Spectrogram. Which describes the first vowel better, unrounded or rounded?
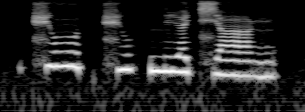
rounded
